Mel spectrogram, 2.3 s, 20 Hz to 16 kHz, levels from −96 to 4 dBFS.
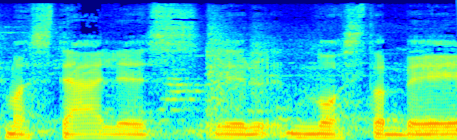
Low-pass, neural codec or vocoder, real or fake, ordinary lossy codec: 14.4 kHz; none; real; MP3, 64 kbps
